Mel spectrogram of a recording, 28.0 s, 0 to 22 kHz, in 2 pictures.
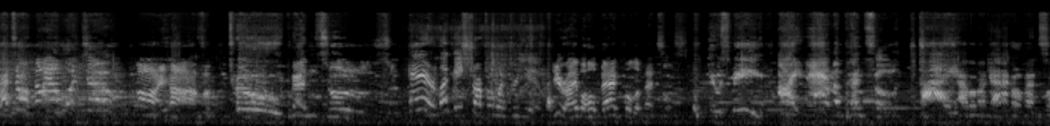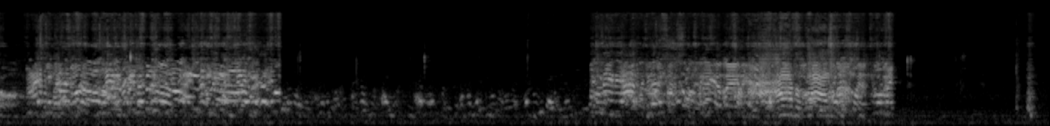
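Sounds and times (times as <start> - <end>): cartoon voices shouting: 14.4 - 17.8, 21.9 - 26.0.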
